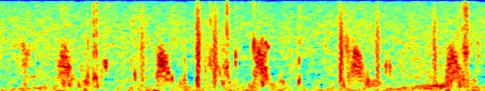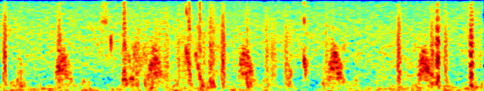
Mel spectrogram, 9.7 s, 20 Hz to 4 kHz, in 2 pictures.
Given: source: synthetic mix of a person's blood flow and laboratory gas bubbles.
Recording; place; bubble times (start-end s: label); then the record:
Doppler ultrasound of blood flow; subclavian vein
0.23-0.33 s: bubbles
0.61-1.14 s: bubbles
1.32-1.42 s: bubbles
1.71-1.89 s: bubbles
1.96-2.05 s: bubbles
2.08-2.73 s: bubbles
2.97-3.06 s: bubbles
3.42-3.56 s: bubbles
3.66-3.82 s: bubbles
3.86-3.97 s: bubbles
4.45-4.83 s: bubbles
4.91-5.16 s: bubbles
5.86-6.04 s: bubbles
6.07-6.49 s: bubbles
6.71-7.07 s: bubbles
7.30-7.44 s: bubbles
7.72-7.83 s: bubbles
7.89-7.98 s: bubbles
8.07-8.14 s: bubbles
8.27-8.32 s: bubbles
9.11-9.23 s: bubbles
9.51-9.70 s: bubbles
From the record:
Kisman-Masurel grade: 242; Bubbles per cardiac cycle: several, 3 to 8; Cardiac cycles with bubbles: 100%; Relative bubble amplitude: moderate (0.250 to 0.450); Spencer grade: 3 (all of the cardiac periods contain showers or single bubble signals, but not dominating or overriding the cardiac motion signals); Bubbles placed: anywhere in the cardiac cycle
